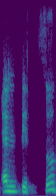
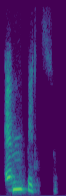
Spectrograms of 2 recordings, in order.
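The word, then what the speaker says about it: えんぴつ: Karena n ketemu sama p, itu bacanya bukan enpitsu, tapi empitsu. Bacanya jadi empitsu.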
